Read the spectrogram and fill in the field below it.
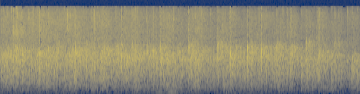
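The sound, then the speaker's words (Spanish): A crowd applauds the Lord at a preacher's call, a dense wash of many hands clapping at once that holds an even level throughout, with no voices standing out. “Dale un aplauso al Señor si lo crees.”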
